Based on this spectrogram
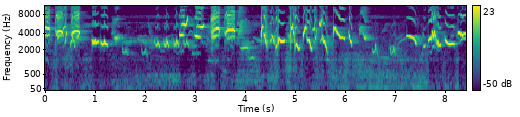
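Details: Oriental magpie-robin singing, provoked by a rival and showing its full repertoire: a rapid, varied run of sharp whistles, slurred rising and falling notes and buzzy trills, delivered in quick bursts about three per second with brief gaps.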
